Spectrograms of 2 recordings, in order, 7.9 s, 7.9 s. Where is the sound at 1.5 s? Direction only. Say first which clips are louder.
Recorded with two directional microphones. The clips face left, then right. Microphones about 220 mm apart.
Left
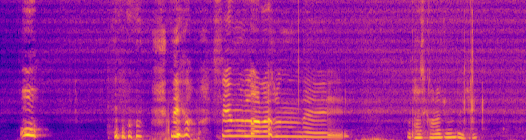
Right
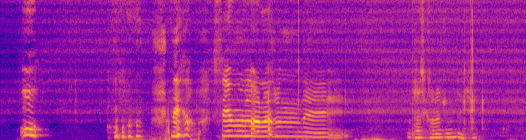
Left 6 dB; 25° left (ahead or behind).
